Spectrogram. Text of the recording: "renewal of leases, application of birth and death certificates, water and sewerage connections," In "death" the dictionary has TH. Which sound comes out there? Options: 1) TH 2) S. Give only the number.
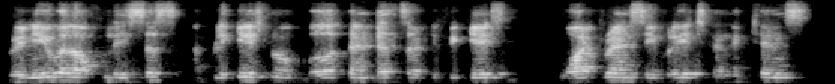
2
